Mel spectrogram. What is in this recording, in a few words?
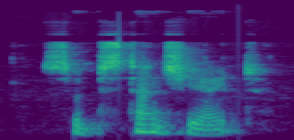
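"substantiate" English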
